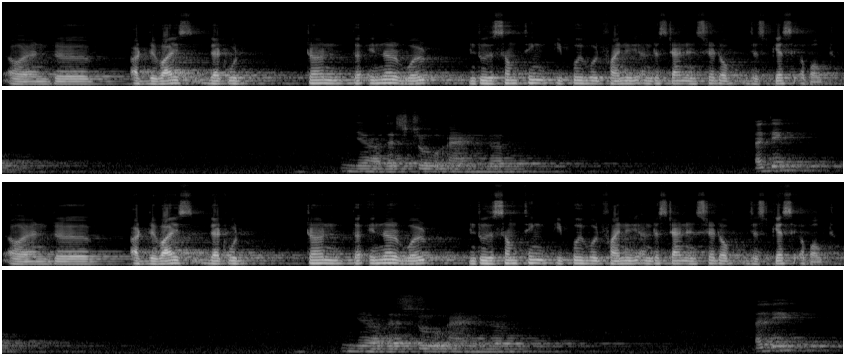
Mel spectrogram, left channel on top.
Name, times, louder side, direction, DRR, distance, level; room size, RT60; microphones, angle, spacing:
voice 1, 0.0-0.9 1.3-2.4 3.1-4.3 4.7-8.2, right 1 dB, 15° right, 13 dB, 0.6 m, -25 dB
voice 2, 11.8-13.6 15.9-16.2, right 1 dB, 80° left, 3 dB, 4.1 m, -36 dB
21.0 x 17.5 x 8.9 m, 2.2 s
head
